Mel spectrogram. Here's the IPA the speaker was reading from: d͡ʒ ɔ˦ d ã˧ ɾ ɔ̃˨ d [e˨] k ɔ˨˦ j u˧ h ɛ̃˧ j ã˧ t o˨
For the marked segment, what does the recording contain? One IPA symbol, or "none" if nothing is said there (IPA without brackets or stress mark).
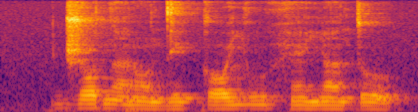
e˨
